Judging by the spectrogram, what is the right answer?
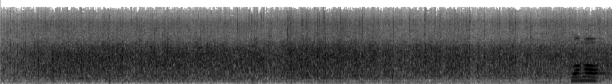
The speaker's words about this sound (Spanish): Como yo siempre digo, el aplauso es para ustedes.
